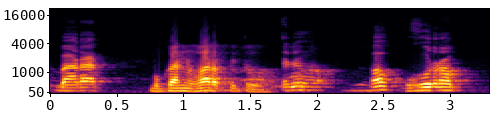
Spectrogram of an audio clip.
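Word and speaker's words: غراب: bukan garb itu oh gurab gurab panjang cob bahasa Arab sensitif dengan panjang pendekab hah iya kalau kita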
